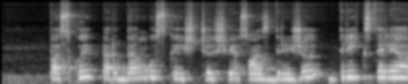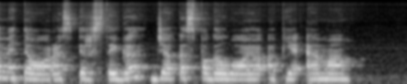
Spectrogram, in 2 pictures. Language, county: Lithuanian, Vilnius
